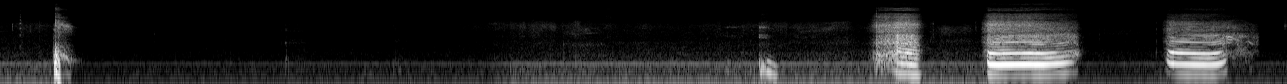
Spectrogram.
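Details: Person who is sick; a few rapid, forceful sneezes close together, some voiced, plus a nose blow, in a quiet room with a steady background hum.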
